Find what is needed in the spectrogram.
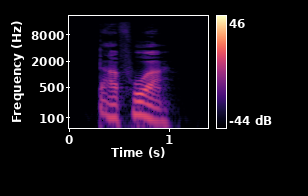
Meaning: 1. in front of that/it 2. from that/it 3. before that; beforehand
- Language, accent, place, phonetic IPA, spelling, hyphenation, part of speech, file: German, Germany, Berlin, [daˈfoːɐ̯], davor, da‧vor, adverb, De-davor.ogg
